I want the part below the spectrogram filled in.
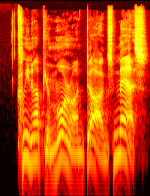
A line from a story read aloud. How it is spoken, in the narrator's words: shouted one of the teens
